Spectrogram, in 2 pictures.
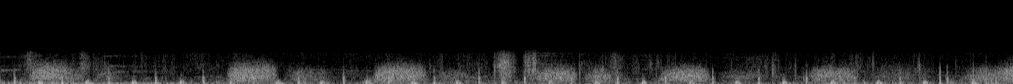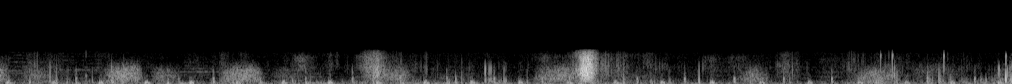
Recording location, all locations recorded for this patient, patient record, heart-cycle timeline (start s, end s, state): aortic valve (AV)
aortic valve (AV)+pulmonary valve (PV)+tricuspid valve (TV)+mitral valve (MV)
#Age: Child
#Sex: Female
#Height: 89.0 cm
#Weight: 14.1 kg
#Pregnancy status: False
#Murmur: Absent
#Murmur locations: nan
#Most audible location: nan
#Systolic murmur timing: nan
#Systolic murmur shape: nan
#Systolic murmur grading: nan
#Systolic murmur pitch: nan
#Systolic murmur quality: nan
#Diastolic murmur timing: nan
#Diastolic murmur shape: nan
#Diastolic murmur grading: nan
#Diastolic murmur pitch: nan
#Diastolic murmur quality: nan
#Outcome: Normal
#Campaign: 2015 screening campaign
0.00	0.83	unannotated
0.83	0.94	S1
0.94	1.05	systole
1.05	1.16	S2
1.16	1.30	diastole
1.30	1.42	S1
1.42	1.54	systole
1.54	1.62	S2
1.62	1.76	diastole
1.76	1.88	S1
1.88	1.92	diastole
1.92	2.01	systole
2.01	2.10	S2
2.10	2.28	diastole
2.28	2.38	S1
2.38	2.50	systole
2.50	2.60	S2
2.60	2.76	diastole
2.76	2.85	S1
2.85	2.96	systole
2.96	3.06	S2
3.06	3.19	diastole
3.19	3.26	S1
3.26	3.34	diastole
3.34	3.42	systole
3.42	3.48	S2
3.48	3.65	diastole
3.65	3.74	S1
3.74	3.86	systole
3.86	3.94	S2
3.94	4.10	diastole
4.10	4.20	S1
4.20	4.31	systole
4.31	4.40	S2
4.40	4.54	diastole
4.54	4.62	S1
4.62	4.76	systole
4.76	4.84	S2
4.84	5.01	diastole
5.01	5.09	S1
5.09	5.21	systole
5.21	5.30	S2
5.30	5.46	diastole
5.46	5.58	S1
5.58	5.68	systole
5.68	5.76	S2
5.76	5.92	diastole
5.92	6.06	S1
6.06	6.15	systole
6.15	6.24	S2
6.24	6.39	diastole
6.39	6.50	S1
6.50	6.62	systole
6.62	6.74	S2
6.74	6.87	diastole
6.87	7.00	S1
7.00	7.10	systole
7.10	7.18	S2
7.18	7.32	diastole
7.32	7.44	S1
7.44	7.56	systole
7.56	7.66	S2
7.66	7.80	diastole
7.80	7.92	S1
7.92	8.03	systole
8.03	8.14	S2
8.14	8.28	diastole
8.28	8.39	S1
8.39	8.51	systole
8.51	8.60	S2
8.60	8.74	diastole
8.74	8.86	S1
8.86	8.97	systole
8.97	9.05	S2
9.05	9.22	diastole
9.22	9.32	S1
9.32	9.45	systole
9.45	9.51	S2
9.51	9.71	diastole
9.71	9.82	S1
9.82	9.93	systole
9.93	10.04	S2
10.04	10.18	diastole
10.18	10.28	S1
10.28	10.39	systole
10.39	10.50	S2
10.50	10.63	diastole
10.63	10.74	S1
10.74	10.87	systole
10.87	10.98	S2
10.98	11.10	diastole
11.10	11.26	S1
11.26	11.40	systole
11.40	11.52	S2
11.52	11.58	diastole
11.58	11.68	S1
11.68	11.79	systole
11.79	11.86	S2
11.86	12.02	diastole
12.02	12.12	S1
12.12	12.24	systole
12.24	12.32	S2
12.32	12.46	diastole
12.46	20.26	unannotated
